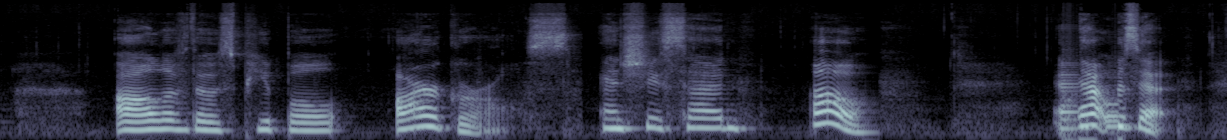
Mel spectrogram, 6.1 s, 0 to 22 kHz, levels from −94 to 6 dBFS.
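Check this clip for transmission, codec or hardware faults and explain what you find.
Three dropouts, all from network loss, late in the speech.

Burst of packet loss at 4.31 to 4.42 s and again at 5.31 to 5.42 s: about 80 ms of packets never arrived each time, so the receiver stretched the last sound for roughly 78 ms, fading it into a buzz or hiss before jumping ahead past the missing stretch.

Short concealed packet loss at 5.55 to 5.62 s: a smaller hole of about 40 ms, patched by continuing the preceding sound and blending back in. You get a quick smear or wobble rather than a clear gap.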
